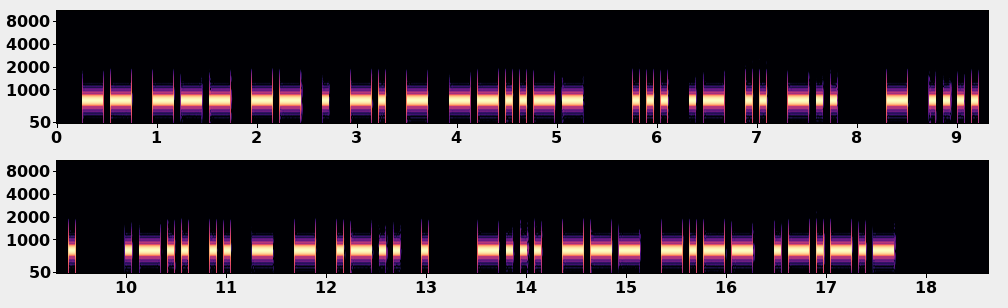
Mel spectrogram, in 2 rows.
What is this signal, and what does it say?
Morse code, heard as a keyed tone, about 17 wpm, 700 Hz. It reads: MOMENT, SAID THE LITTLE BOY.
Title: Sentences from Top 1000 Words 17wpm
